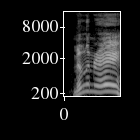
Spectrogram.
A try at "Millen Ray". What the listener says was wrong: More emphasis on the Len.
